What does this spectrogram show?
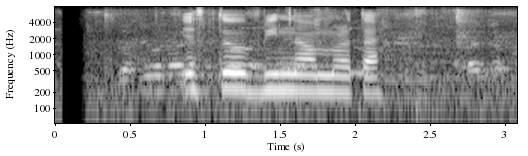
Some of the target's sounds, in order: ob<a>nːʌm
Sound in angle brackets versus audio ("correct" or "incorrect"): incorrect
